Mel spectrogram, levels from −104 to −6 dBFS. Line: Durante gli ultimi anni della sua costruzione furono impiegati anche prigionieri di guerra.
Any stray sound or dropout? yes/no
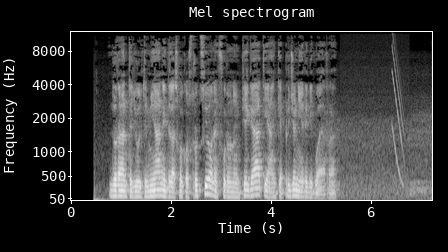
yes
